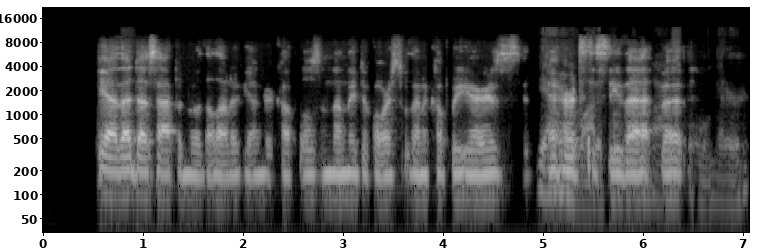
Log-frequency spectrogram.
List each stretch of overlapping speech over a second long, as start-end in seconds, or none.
4.9-6.4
